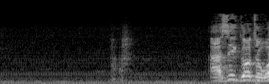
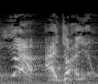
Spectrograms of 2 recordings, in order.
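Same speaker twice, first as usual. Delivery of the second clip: high shout rising to a huge "wow"; imitated shout; 9 semitones higher, 3 dB louder than usual. Preacher recalls joining that man's shout, imitated shout. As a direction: yell it like the man in the crowd. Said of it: "just like that man shouted".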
